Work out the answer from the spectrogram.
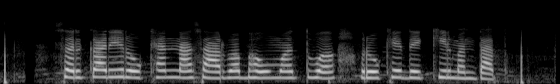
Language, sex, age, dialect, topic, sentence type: Marathi, female, 18-24, Northern Konkan, banking, statement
